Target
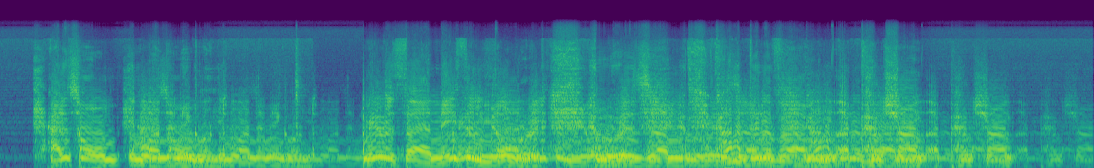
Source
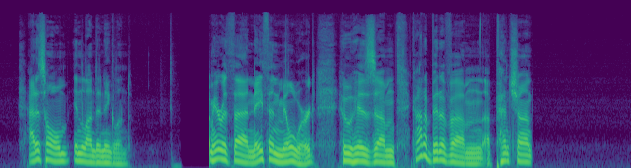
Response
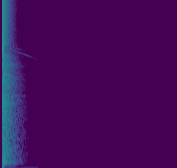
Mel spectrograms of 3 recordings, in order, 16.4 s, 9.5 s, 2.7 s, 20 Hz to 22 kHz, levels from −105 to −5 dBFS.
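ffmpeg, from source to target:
-filter_complex "[0:a]aemphasis=mode=production:type=75fm,deesser=0.7,equalizer=frequency=280:width_type=o:width=2.7:gain=6,aecho=1:1:3:0.96,acompressor=threshold=-32dB:ratio=4,asplit=2[link_01][link_02];[link_02]highpass=frequency=720:poles=1,volume=32dB,asoftclip=type=tanh:threshold=-12dB[link_03];[link_01][link_03]amix=inputs=2:normalize=0,lowpass=frequency=5300:poles=1,volume=-6dB,asplit=2[link_04][link_05];[link_05]adelay=775,lowpass=frequency=3800:poles=1,volume=-3dB,asplit=2[link_06][link_07];[link_07]adelay=775,lowpass=frequency=3800:poles=1,volume=0.28,asplit=2[link_08][link_09];[link_09]adelay=775,lowpass=frequency=3800:poles=1,volume=0.28,asplit=2[link_10][link_11];[link_11]adelay=775,lowpass=frequency=3800:poles=1,volume=0.28[link_12];[link_04][link_06][link_08][link_10][link_12]amix=inputs=5:normalize=0,asetrate=25442,aresample=44100"

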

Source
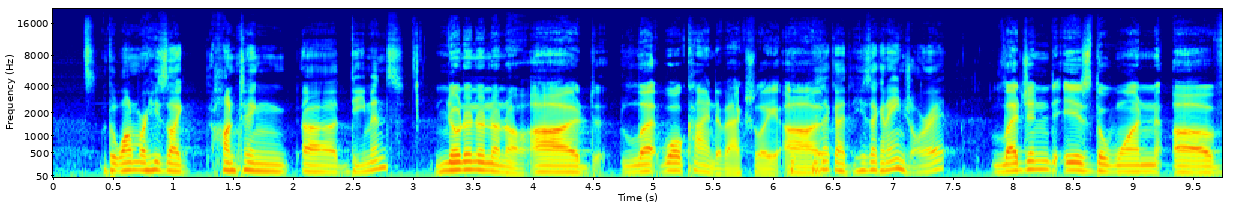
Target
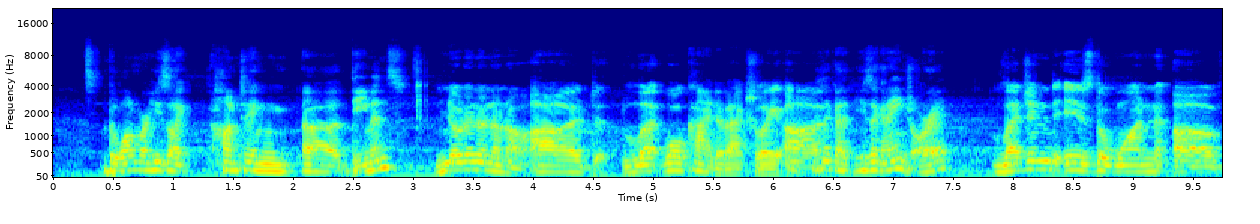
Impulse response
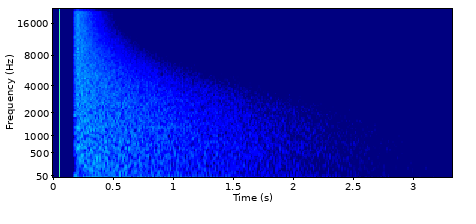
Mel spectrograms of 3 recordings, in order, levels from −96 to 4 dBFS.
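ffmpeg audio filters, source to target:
-filter_complex "[0:a]lowpass=3500,lowshelf=frequency=170:gain=-7,acompressor=threshold=-28dB:ratio=6,flanger=delay=17:depth=6.8:speed=0.26,aecho=1:1:16|66:0.631|0.224,asplit=2[link_01][link_02];[1:a]atrim=start_sample=2205[link_03];[link_02][link_03]afir=irnorm=-1:irlink=0,volume=-15dB[link_04];[link_01][link_04]amix=inputs=2:normalize=0"

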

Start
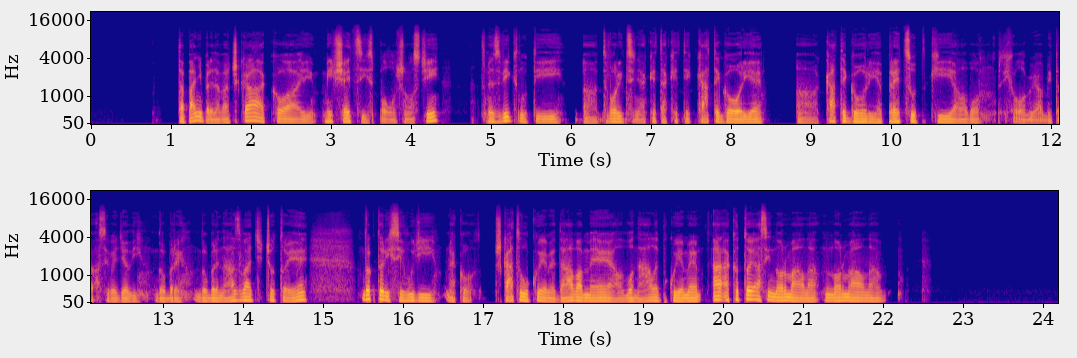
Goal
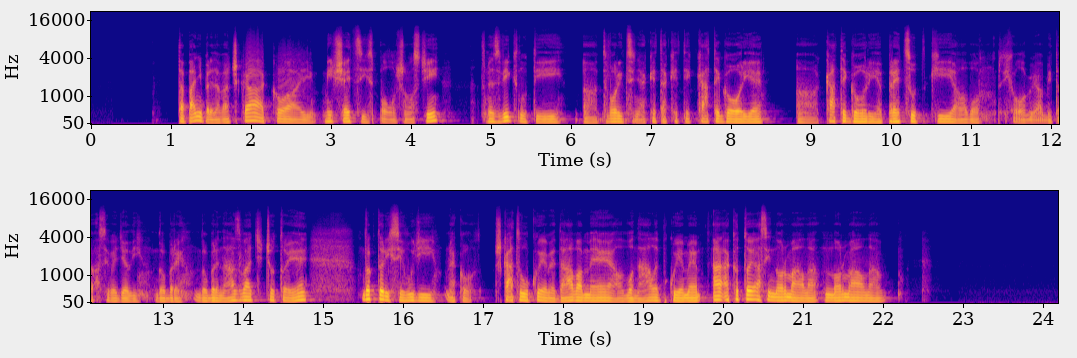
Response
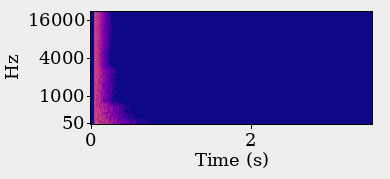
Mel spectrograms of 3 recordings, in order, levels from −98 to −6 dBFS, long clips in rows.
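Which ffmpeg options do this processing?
-filter_complex "[0:a]highshelf=frequency=5400:gain=-12,asettb=1/sr,asplit=3[link_01][link_02][link_03];[link_01]atrim=end=1.824[link_04];[link_02]atrim=start=1.82:end=2.96,asetpts=PTS-STARTPTS,afade=type=in:duration=0.004:curve=qsin,afade=type=out:start_time=1.136:duration=0.004:curve=qsin,adynamicsmooth=sensitivity=7:basefreq=1300[link_05];[link_03]atrim=start=2.956[link_06];[link_04][link_05]acrossfade=duration=0.004:curve1=hsin:curve2=qsin[link_07];[link_07][link_06]acrossfade=duration=0.004:curve1=qsin:curve2=hsin,asplit=2[link_08][link_09];[1:a]atrim=start_sample=2205,asetrate=57330,aresample=44100[link_10];[link_09][link_10]afir=irnorm=-1:irlink=0,volume=-23dB[link_11];[link_08][link_11]amix=inputs=2:normalize=0,volume=3dB"

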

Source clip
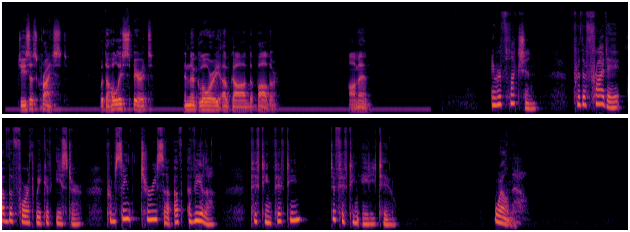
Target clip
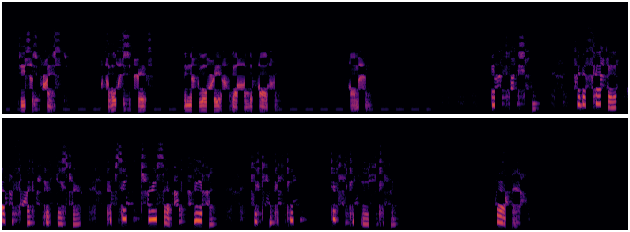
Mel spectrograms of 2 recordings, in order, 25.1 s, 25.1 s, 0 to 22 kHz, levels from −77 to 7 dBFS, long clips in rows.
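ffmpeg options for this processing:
ffmpeg -i in.wav -af "highpass=220,lowpass=3200,flanger=delay=8.8:depth=2.4:regen=79:speed=0.43:shape=triangular,afftfilt=real='re*gt(sin(2*PI*3.3*pts/sr)*(1-2*mod(floor(b*sr/1024/820),2)),0)':imag='im*gt(sin(2*PI*3.3*pts/sr)*(1-2*mod(floor(b*sr/1024/820),2)),0)':win_size=1024:overlap=0.75" out.wav

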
